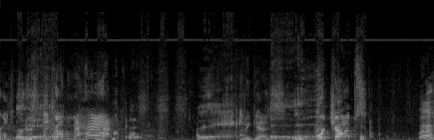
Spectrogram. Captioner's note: sniffs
